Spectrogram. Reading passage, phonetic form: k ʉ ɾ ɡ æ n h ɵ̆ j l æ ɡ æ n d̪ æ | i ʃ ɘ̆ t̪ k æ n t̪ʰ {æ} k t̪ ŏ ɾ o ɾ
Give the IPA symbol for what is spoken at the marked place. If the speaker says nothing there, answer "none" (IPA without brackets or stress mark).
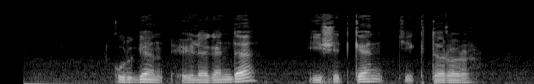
i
